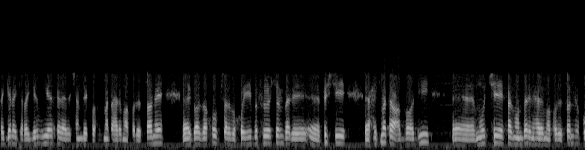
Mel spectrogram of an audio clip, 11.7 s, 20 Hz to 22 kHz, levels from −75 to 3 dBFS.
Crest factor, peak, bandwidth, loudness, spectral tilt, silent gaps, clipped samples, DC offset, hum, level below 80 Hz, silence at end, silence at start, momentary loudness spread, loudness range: 20 dB; -10 dBFS; 4.1 kHz; -29 LUFS; -9 dB/octave; none; under 0.1%; under 0.1%; none; -68 dBFS; 0 s; 0 s; 5 LU; 1 LU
